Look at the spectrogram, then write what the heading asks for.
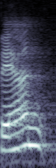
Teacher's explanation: is that a velar nasal no it's alveolar nasal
